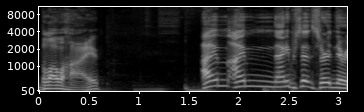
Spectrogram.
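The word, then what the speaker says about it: Blåhaj: All right, I say that wrong. How is it pronounced again? I don't have one, but I want one. Bad. Fair. Blowh high. Blowh high. Right. Blowh high.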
